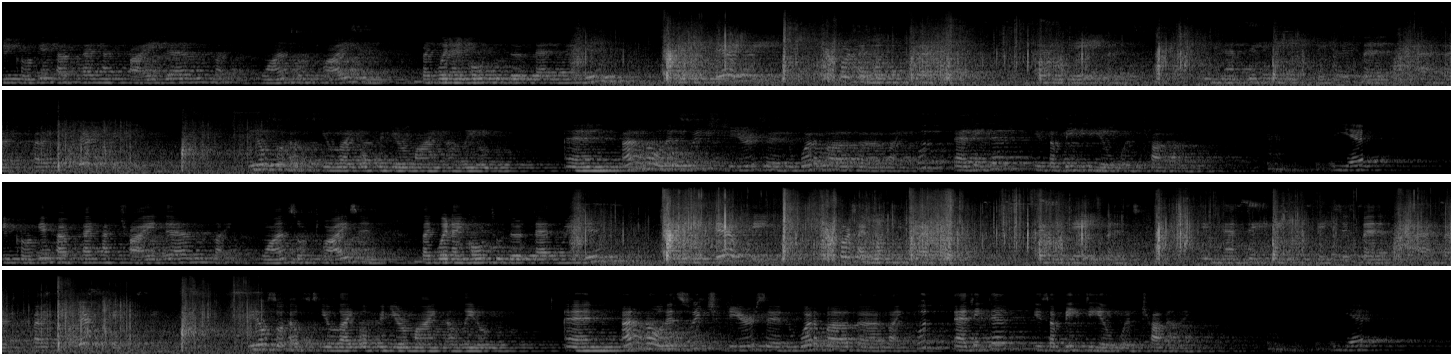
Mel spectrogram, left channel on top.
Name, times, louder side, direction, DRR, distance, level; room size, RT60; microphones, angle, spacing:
voice 1, 0.0-6.1 6.6-9.5 10.3-11.4 12.0-16.1 16.8-19.4 20.1-23.8 24.0-24.6 24.8-26.4, right 2 dB, 85° right, 3 dB, 5.2 m, -42 dB
voice 2, 4.1-4.5 13.0-13.8 17.0-17.4 20.4-20.7 27.1-28.1, left 2 dB, 50° left, 5 dB, 2.7 m, -53 dB
sound 1, 5.7-17.2, right 5 dB, 50° right, 1.6 m, -38 dB
29.5 x 18.0 x 9.4 m, 2.5 s
head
